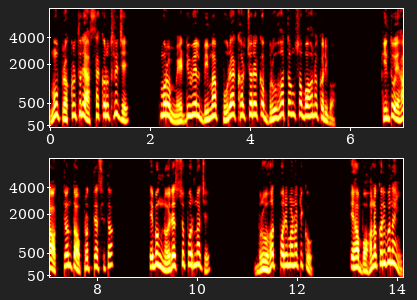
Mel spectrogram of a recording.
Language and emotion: Odia, surprised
